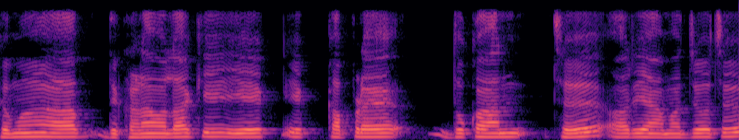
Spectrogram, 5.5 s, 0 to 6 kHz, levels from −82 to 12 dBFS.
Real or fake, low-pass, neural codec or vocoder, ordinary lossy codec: real; 5.4 kHz; none; none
